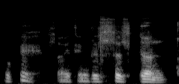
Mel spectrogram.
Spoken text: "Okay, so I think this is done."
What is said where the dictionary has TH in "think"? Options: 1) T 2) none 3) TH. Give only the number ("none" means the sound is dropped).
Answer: 1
